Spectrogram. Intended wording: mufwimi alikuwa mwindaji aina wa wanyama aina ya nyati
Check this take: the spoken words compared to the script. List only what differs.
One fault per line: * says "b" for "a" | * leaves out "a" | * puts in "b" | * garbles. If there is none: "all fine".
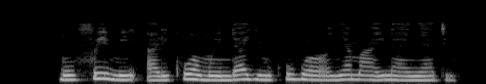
* says "mkubwa" for "aina"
